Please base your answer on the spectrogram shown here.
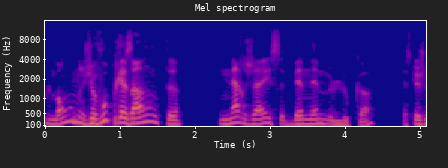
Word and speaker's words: Nargès: Écoutez tout le monde, je vous présente Narges Benem Luca. Est-ce que je le prononce bien, ton nom? Tu es parfait, Daniel, Je le prononce loin. très bien. Narges est tunisienne et française.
